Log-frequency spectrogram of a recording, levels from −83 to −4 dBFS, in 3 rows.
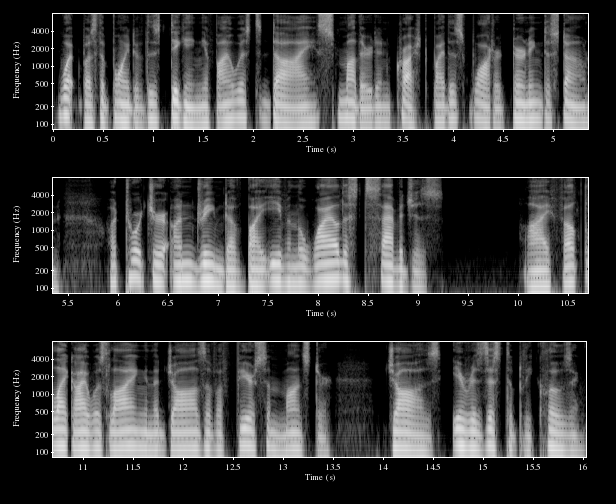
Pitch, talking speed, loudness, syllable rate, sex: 110 Hz, 170 wpm, -22 LUFS, 5.1 syllables/s, male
